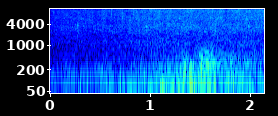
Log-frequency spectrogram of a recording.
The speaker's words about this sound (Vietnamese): Ngoài trời lúc này mưa lại bắt đầu rơi tầm tã.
